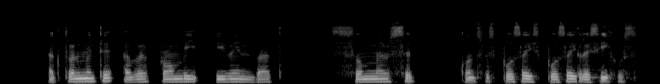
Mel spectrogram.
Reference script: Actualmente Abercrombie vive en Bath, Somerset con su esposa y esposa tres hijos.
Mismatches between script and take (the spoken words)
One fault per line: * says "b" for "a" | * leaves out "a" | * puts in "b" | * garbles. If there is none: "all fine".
all fine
